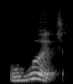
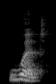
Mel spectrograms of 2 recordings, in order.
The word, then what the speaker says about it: would: and could and sometimes english learners tend to pronounce them as if there was a double o sound in there but there isn't so sometimes people kind of pronounce it as would or could but actually those sounds are much shorter so it's just wood could and you can hardly hear the vowel sound there it is there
